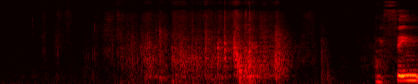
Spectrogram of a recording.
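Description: Paper rustles and crinkles as it is unfolded.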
